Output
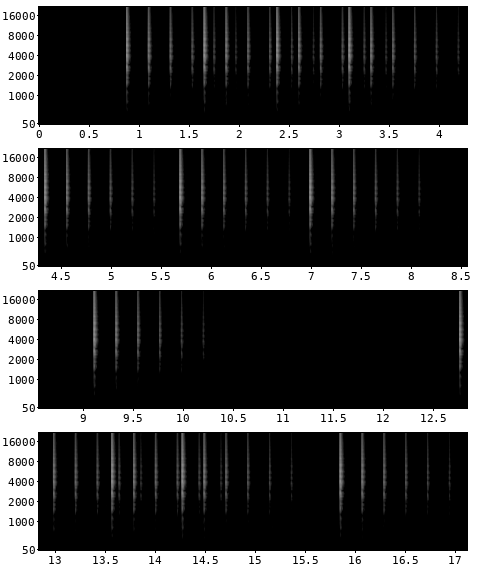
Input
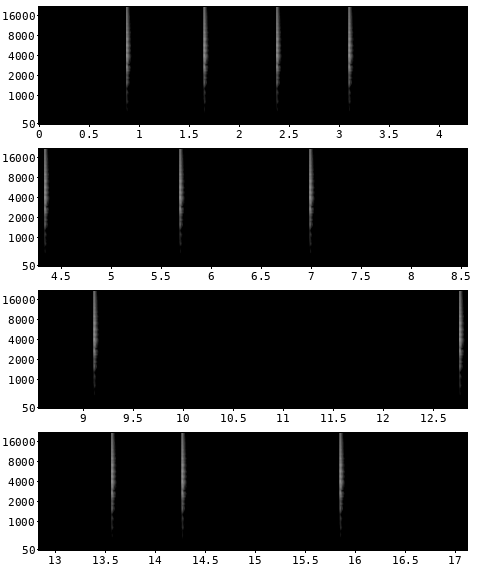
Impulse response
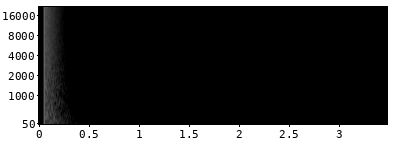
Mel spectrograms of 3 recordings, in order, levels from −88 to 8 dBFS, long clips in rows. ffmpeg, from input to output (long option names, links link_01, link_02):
-filter_complex "[0:a]asettb=1/sr,asplit=3[link_01][link_02][link_03];[link_01]atrim=end=13.584[link_04];[link_02]atrim=start=13.58:end=14.27,asetpts=PTS-STARTPTS,afade=type=in:duration=0.004:curve=qsin,afade=type=out:start_time=0.686:duration=0.004:curve=qsin,highpass=210[link_05];[link_03]atrim=start=14.266[link_06];[link_04][link_05]acrossfade=duration=0.004:curve1=hsin:curve2=qsin[link_07];[link_07][link_06]acrossfade=duration=0.004:curve1=qsin:curve2=hsin,asplit=6[link_08][link_09][link_10][link_11][link_12][link_13];[link_09]adelay=218,afreqshift=-48,volume=-9dB[link_14];[link_10]adelay=436,afreqshift=-96,volume=-15.4dB[link_15];[link_11]adelay=654,afreqshift=-144,volume=-21.8dB[link_16];[link_12]adelay=872,afreqshift=-192,volume=-28.1dB[link_17];[link_13]adelay=1090,afreqshift=-240,volume=-34.5dB[link_18];[link_08][link_14][link_15][link_16][link_17][link_18]amix=inputs=6:normalize=0"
